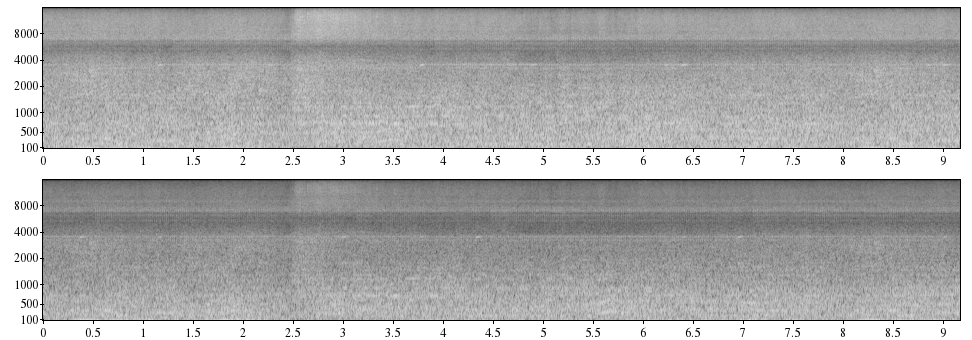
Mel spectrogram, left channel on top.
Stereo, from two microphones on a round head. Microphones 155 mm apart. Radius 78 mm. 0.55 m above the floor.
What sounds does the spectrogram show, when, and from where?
0.0 s running water: 35° left (ahead or behind)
